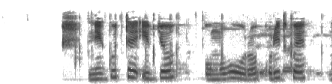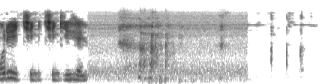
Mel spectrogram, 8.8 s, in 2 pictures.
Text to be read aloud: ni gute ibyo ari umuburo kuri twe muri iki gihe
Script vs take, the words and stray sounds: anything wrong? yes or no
yes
